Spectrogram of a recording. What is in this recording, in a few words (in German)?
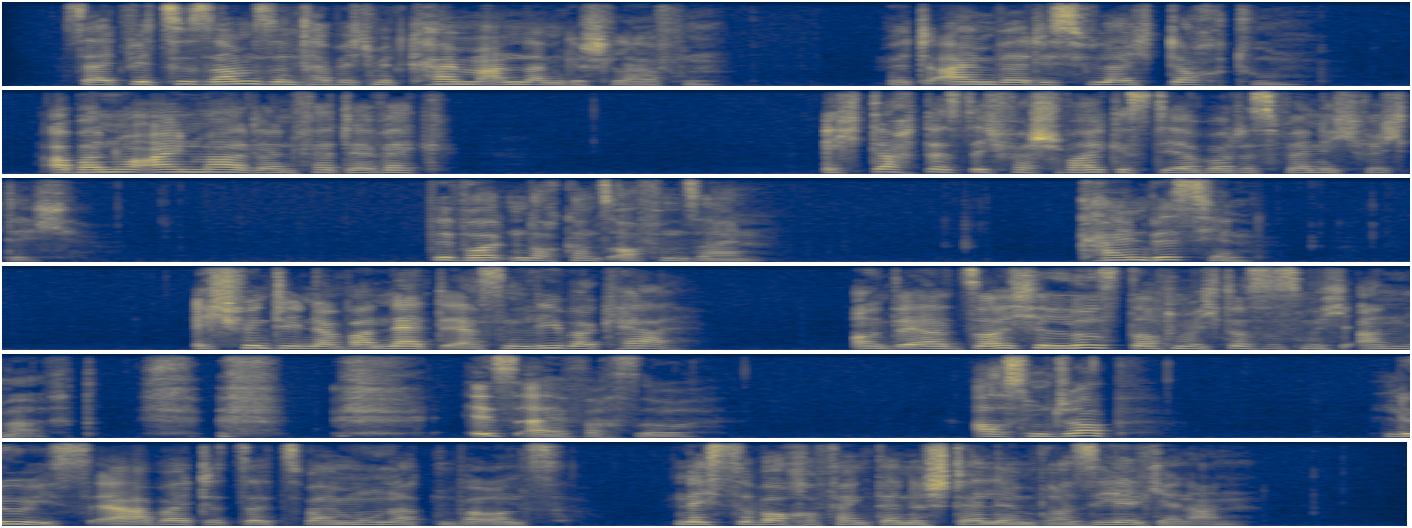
Synchron Komoedie; Franz.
